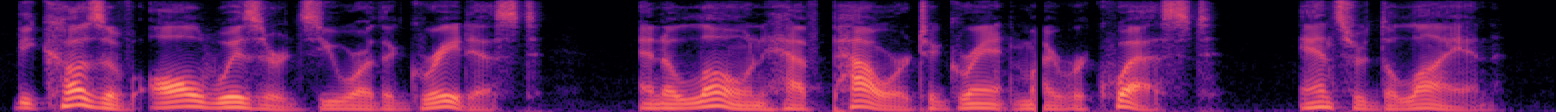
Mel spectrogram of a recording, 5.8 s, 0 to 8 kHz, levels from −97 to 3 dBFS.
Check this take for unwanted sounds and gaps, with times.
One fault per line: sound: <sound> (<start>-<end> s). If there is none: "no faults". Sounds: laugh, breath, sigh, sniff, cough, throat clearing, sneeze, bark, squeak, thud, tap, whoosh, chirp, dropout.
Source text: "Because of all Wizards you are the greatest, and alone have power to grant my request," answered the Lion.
sound: dropout (3.9-3.9 s)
